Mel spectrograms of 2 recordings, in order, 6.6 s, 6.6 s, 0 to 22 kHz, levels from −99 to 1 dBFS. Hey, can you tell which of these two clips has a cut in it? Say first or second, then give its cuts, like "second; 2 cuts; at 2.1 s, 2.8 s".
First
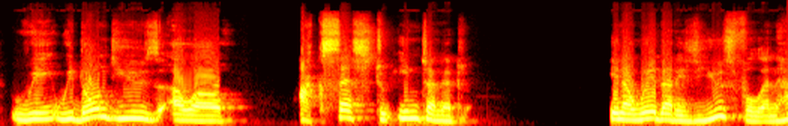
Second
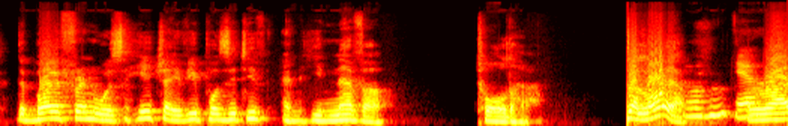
second; 1 cut; at 5.2 s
